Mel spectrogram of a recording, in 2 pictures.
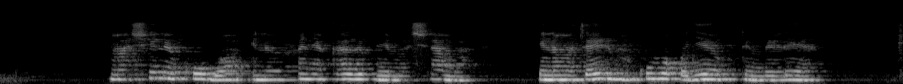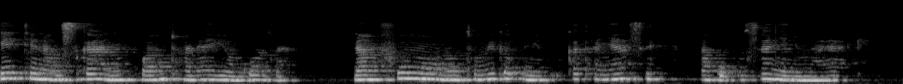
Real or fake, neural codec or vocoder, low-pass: real; none; 7.2 kHz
